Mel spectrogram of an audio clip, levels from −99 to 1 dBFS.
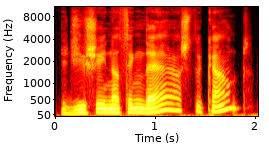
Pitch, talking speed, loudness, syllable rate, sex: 145 Hz, 235 wpm, -16 LUFS, 5.8 syllables/s, male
